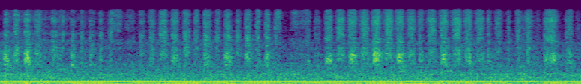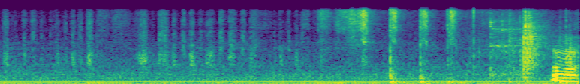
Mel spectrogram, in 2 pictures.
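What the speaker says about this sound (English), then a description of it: "You can erase marks that you made yourself." An eraser scrubbing pencil graphite off drawing paper in quick, dense back-and-forth strokes, close and fairly quiet over a steady low hum, with a few sharper rubs and scrapes near the end.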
